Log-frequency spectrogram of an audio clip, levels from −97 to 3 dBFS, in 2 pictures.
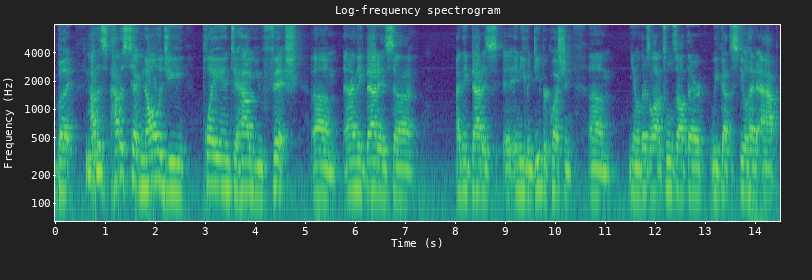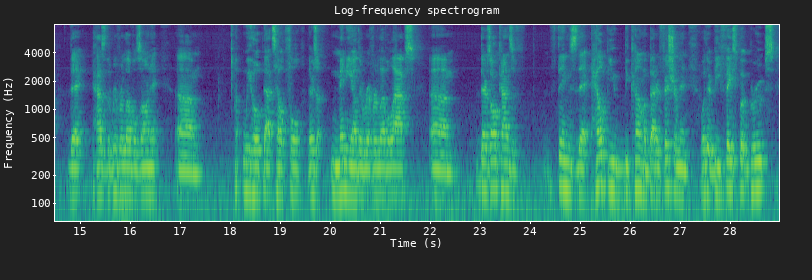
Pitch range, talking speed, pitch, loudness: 115-135 Hz, 160 wpm, 125 Hz, -21 LUFS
